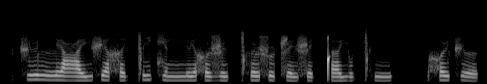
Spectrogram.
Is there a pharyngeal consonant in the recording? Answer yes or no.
yes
